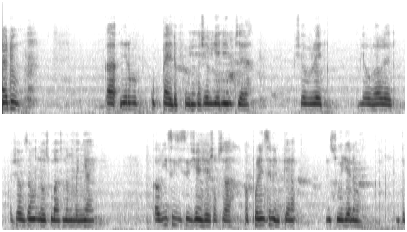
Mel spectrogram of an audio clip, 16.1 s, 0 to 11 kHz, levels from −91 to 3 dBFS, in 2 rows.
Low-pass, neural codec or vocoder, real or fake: 7.2 kHz; codec, 16 kHz, 8 kbps, FreqCodec, smaller model; fake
